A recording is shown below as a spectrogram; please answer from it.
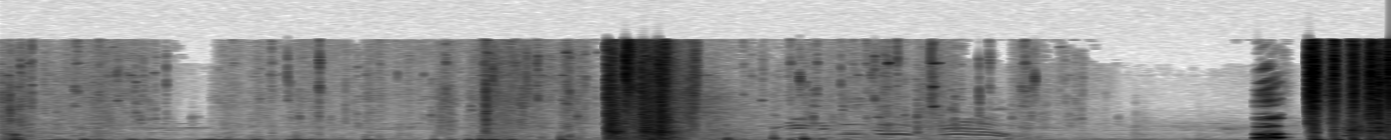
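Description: Gunfire in the video game Rainbow Six Siege, with a loud burst of shots around the middle and a rapid volley at the end, between quieter stretches of game noise and distant voices.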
